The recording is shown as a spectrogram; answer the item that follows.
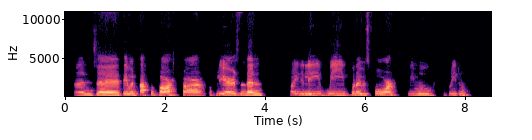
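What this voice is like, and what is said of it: Irish accent. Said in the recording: “you certainly haven't lost the accent in the intervening years ... you can take the girl out of Ireland, but never take the Irish out of the girl ... his accent is absolutely perfect, as is yours”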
